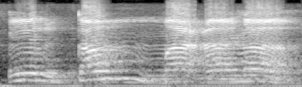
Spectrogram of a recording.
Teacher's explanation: बा के बाद मीम आया है तो बा को हस्म कर देंगे, मीम को तशदीद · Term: इदगाम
